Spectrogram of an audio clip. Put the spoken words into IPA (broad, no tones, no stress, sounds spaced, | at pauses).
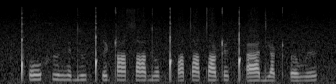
ǃʼ o x ʉ ɦ ɪ d ʉ ǃʼ i ʈ a sˤ e d o ǃʼ ɨ tˤ o tˤ o ʈ ɪ ǃʼ a d j ɑ ʈ ʔ ə v ɪ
